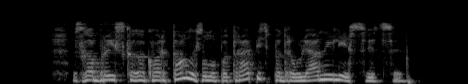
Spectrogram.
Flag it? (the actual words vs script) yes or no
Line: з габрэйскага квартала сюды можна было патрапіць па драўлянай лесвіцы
yes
